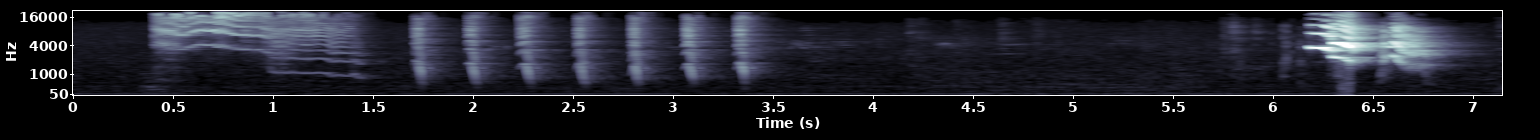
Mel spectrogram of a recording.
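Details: Pet parrot, molting, calling: a squeaky wavering note, then seven short sharp chirps in an even series, then after a pause one harsh, loud squawk.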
